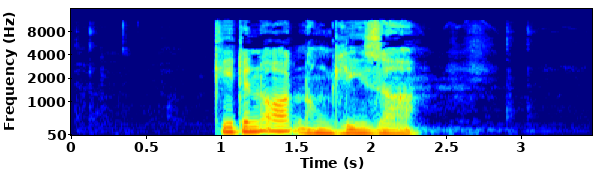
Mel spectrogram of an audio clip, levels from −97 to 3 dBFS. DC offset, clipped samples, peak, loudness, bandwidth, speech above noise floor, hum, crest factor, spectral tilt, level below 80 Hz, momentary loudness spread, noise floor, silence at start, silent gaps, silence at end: under 0.1%; under 0.1%; -8 dBFS; -23 LUFS; 11.5 kHz; 61 dB; none; 18 dB; -6 dB/octave; -38 dBFS; 9 LU; -83 dBFS; 0.95 s; none; 1.15 s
